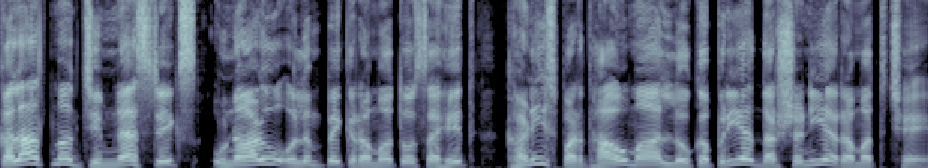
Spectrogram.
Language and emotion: Gujarati, neutral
